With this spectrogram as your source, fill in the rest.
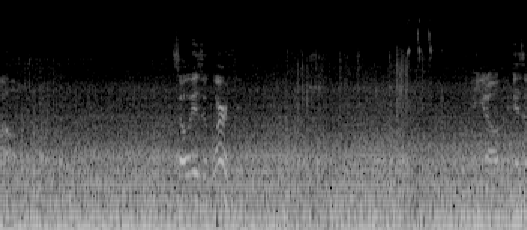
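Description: A vehicle engine hums steadily with road noise while driving.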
